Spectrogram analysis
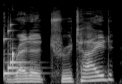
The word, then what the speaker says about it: retatrutide: It's called, hopefully I say it, everyone refers to it as Reta, but I think the proper pronunciation is Retatrutide.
